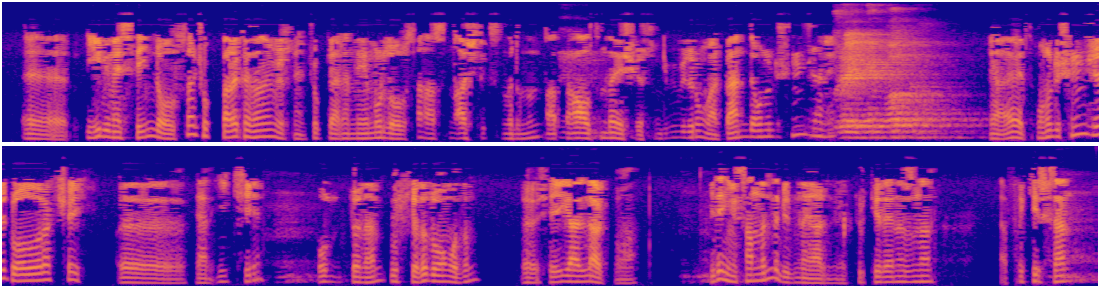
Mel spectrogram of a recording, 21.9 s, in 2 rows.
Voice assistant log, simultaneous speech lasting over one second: none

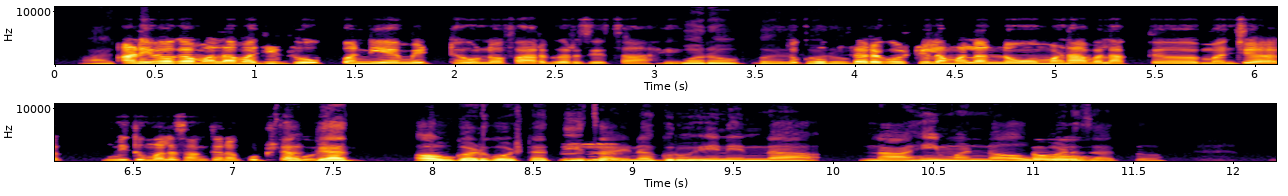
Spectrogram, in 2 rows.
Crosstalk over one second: none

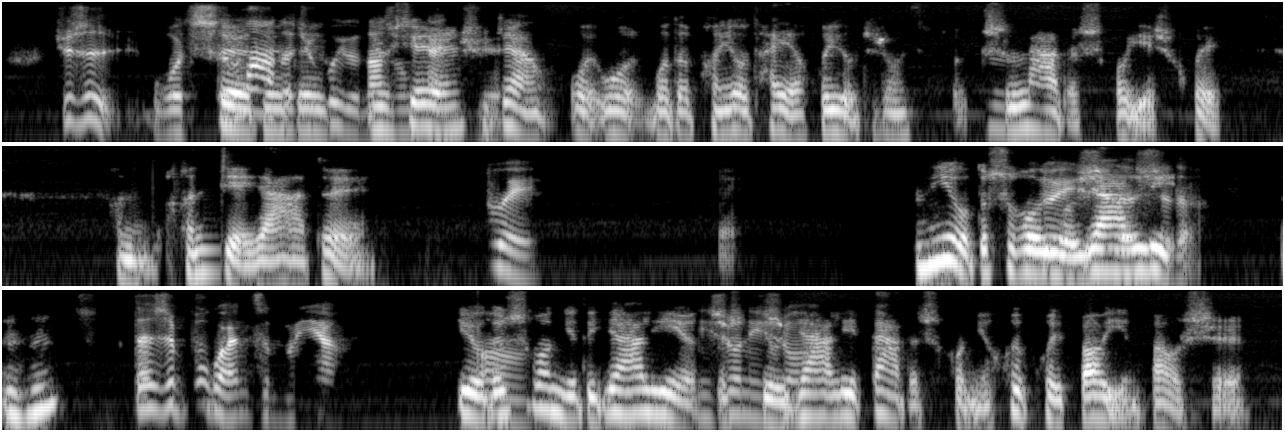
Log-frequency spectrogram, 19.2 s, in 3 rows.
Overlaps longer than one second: present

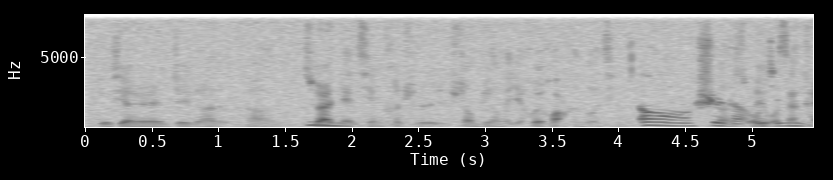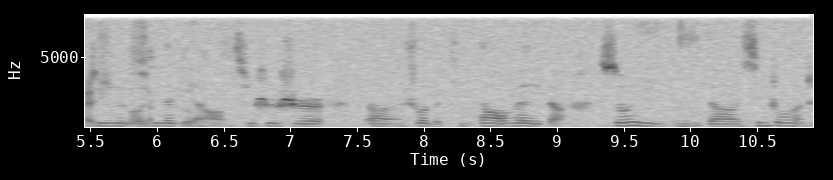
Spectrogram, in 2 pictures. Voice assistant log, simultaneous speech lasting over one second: present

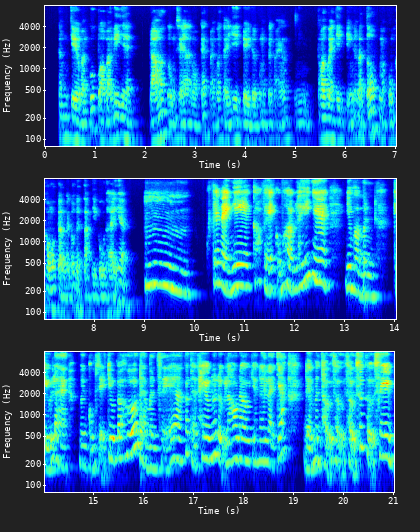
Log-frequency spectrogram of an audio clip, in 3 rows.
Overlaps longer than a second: none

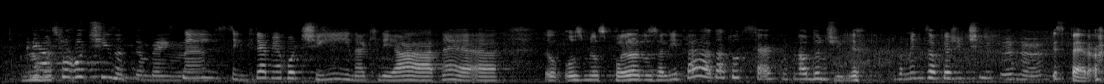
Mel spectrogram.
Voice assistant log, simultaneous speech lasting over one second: none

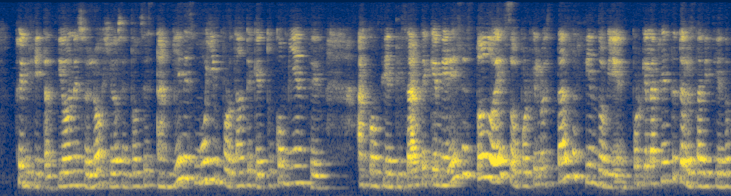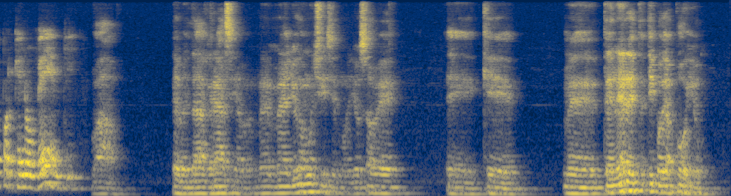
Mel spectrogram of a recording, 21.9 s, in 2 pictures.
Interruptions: none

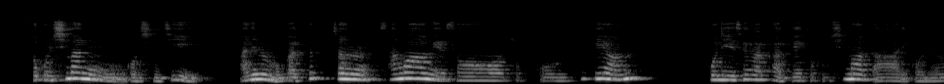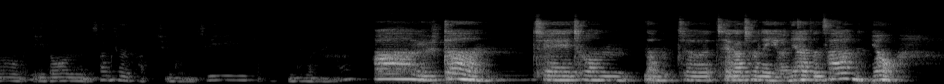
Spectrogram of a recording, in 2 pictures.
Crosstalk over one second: none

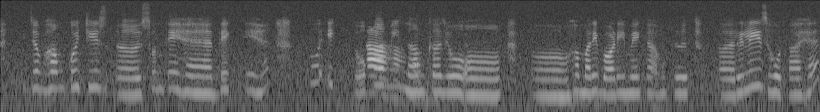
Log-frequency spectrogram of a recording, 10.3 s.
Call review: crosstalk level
present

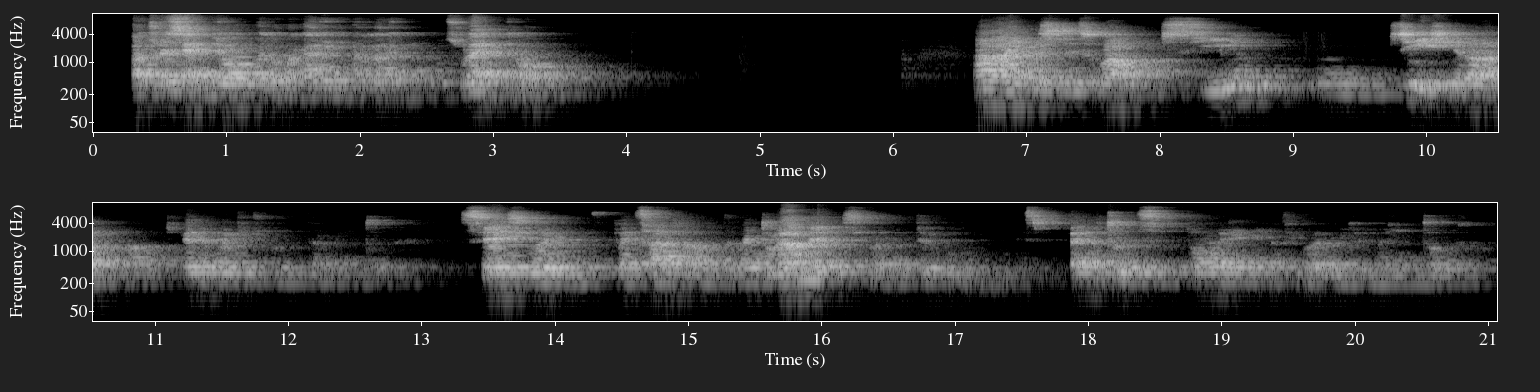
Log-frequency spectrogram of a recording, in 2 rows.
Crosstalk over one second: none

